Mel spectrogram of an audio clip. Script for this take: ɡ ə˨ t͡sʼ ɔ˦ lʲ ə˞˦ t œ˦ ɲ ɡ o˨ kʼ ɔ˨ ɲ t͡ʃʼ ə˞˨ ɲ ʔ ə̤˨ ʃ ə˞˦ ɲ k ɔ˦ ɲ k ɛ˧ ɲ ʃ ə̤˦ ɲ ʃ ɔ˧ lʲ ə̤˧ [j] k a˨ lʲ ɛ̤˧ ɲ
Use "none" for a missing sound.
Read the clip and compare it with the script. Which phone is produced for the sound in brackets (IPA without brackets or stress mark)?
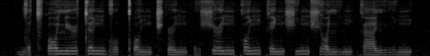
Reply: ɲ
